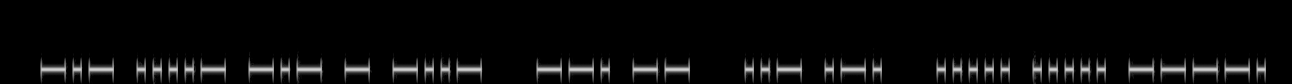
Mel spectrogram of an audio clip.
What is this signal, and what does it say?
Morse code, heard as a keyed tone, about 15 wpm, 700 Hz. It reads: K4KTX GM UR 559
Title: SOTA QSO Practice 15wpm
